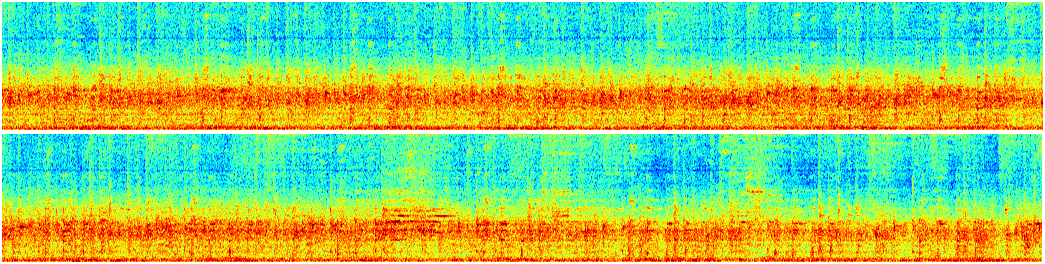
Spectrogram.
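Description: Coal hopper wagons of a long freight train rolling past close by: a steady, loud rumble with the clatter of steel wheels on the rails.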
